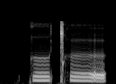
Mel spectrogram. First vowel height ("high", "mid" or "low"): mid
